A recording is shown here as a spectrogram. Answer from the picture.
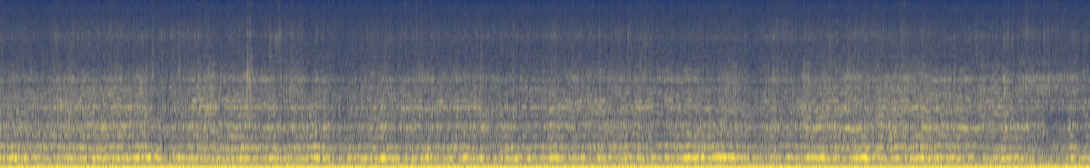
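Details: A honey bee colony in a little hive house in twilight light makes a constant, deep, humming buzz that rises and falls only slightly over about eleven seconds.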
